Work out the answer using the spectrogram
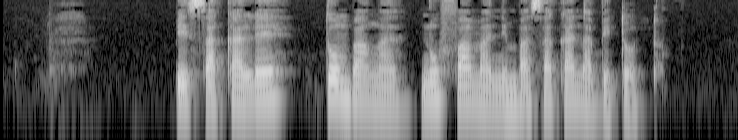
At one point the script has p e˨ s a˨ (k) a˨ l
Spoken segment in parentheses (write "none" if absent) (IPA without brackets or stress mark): k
